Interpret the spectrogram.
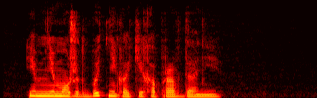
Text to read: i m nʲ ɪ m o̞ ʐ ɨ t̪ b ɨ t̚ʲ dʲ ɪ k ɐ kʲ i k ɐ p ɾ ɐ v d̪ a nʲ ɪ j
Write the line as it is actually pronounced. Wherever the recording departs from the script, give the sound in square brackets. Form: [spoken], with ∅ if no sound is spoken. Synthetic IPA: i m nʲ ɪ m o̞ ʐ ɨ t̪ b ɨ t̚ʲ [nʲ] ɪ k ɐ kʲ i [x] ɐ p ɾ ɐ v d̪ a nʲ ɪ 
